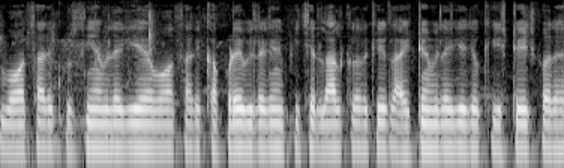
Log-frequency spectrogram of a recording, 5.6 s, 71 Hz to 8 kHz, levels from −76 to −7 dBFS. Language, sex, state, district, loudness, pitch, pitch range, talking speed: Hindi, male, Jharkhand, Ranchi, -19 LUFS, 125 Hz, 120-125 Hz, 235 wpm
